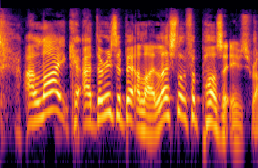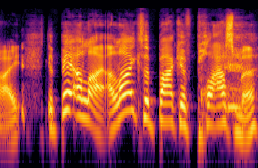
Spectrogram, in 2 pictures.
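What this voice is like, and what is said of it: Usual voice. Nothing is said of it.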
